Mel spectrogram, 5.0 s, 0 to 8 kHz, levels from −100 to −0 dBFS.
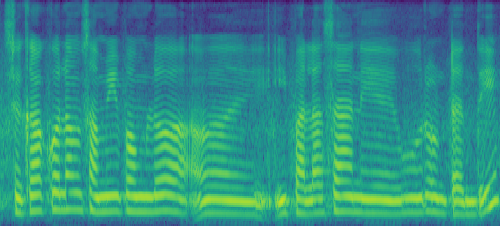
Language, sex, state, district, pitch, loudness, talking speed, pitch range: Telugu, female, Andhra Pradesh, Srikakulam, 205 Hz, -17 LUFS, 85 wpm, 190-250 Hz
